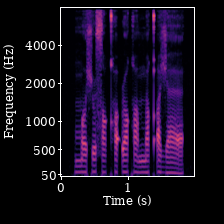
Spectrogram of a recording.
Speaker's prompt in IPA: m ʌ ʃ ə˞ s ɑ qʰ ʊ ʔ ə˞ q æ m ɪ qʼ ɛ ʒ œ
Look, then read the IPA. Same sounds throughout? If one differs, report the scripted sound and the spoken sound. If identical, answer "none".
œ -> æ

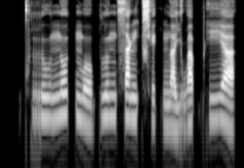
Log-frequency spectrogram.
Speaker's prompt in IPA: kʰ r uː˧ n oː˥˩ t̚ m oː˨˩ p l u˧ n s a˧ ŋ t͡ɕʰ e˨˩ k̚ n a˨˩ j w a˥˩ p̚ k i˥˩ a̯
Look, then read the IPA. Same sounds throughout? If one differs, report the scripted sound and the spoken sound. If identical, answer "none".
none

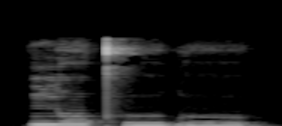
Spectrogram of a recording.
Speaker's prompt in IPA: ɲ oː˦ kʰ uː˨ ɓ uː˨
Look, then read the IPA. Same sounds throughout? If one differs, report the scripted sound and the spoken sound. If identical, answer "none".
none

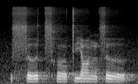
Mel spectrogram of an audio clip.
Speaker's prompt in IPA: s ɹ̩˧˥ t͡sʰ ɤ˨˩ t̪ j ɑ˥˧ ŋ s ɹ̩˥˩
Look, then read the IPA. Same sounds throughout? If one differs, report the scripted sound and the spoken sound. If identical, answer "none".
none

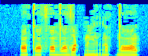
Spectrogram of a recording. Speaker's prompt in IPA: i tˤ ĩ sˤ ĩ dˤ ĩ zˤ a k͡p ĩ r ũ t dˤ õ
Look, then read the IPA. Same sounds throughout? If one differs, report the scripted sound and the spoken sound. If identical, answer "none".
i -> ĩ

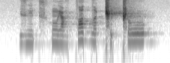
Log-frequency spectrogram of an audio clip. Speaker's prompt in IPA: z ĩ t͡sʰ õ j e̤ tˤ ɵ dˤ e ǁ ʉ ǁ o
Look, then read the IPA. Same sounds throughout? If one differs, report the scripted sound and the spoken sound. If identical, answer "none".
none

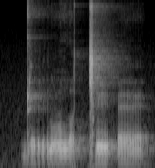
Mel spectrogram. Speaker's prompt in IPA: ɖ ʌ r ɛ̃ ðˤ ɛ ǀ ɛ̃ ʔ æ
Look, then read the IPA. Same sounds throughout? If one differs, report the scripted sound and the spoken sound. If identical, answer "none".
none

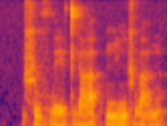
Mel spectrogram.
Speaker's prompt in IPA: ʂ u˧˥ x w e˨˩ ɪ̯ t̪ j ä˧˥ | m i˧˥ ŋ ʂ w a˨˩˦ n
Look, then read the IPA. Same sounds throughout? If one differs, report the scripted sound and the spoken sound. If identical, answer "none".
none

